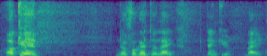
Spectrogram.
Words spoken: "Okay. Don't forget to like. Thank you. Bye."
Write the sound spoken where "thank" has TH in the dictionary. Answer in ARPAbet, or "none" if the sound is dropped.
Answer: T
